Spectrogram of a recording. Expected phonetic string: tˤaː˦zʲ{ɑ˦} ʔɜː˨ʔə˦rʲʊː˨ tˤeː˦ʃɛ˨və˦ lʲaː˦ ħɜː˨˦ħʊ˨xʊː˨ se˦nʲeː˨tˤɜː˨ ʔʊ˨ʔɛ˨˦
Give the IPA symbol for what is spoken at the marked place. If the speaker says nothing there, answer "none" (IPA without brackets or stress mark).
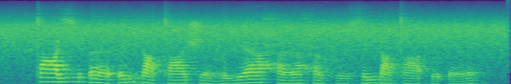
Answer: ə˦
